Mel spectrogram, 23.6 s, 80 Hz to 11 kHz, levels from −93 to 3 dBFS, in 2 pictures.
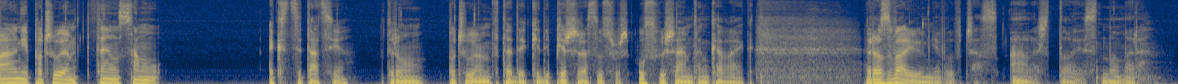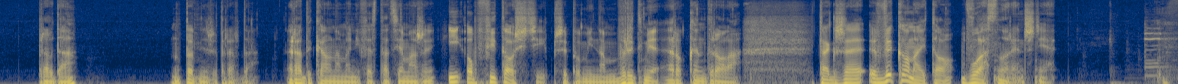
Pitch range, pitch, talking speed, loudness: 75-105 Hz, 90 Hz, 95 wpm, -19 LUFS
